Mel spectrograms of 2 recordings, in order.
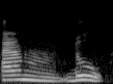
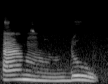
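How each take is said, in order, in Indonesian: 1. Bunyi m diucapkan penuh dan jelas. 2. Bunyi m diucapkan penuh dan jelas.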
